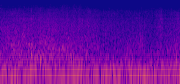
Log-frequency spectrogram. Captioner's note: splashing in ocean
